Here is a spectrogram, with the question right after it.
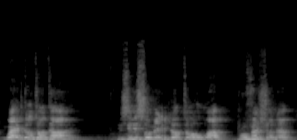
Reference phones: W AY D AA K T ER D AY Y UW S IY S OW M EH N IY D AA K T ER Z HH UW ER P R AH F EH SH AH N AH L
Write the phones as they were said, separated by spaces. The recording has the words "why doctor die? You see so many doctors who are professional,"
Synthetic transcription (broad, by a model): W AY D AA K T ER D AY Y UW S IY S OW M EH N IY D AA K T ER HH UW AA P R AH F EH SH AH N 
